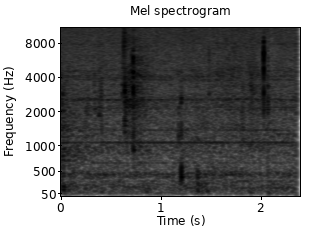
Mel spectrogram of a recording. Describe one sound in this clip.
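A man bites into a crunchy cookie.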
